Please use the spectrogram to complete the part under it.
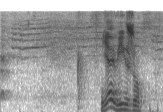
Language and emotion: Russian, neutral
